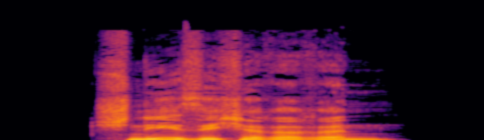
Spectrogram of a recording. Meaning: inflection of schneesicher: 1. strong genitive masculine/neuter singular comparative degree 2. weak/mixed genitive/dative all-gender singular comparative degree
- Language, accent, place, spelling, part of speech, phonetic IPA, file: German, Germany, Berlin, schneesichereren, adjective, [ˈʃneːˌzɪçəʁəʁən], De-schneesichereren.ogg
